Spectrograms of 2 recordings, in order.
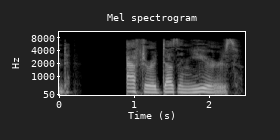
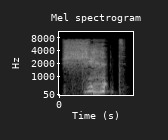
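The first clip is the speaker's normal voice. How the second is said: strained gasp; 5 dB quieter than usual. Acted. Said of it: "he managed".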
